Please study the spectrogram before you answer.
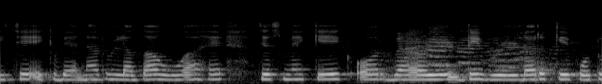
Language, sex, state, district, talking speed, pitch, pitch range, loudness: Hindi, female, Uttar Pradesh, Etah, 140 wpm, 230 Hz, 220-235 Hz, -27 LUFS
